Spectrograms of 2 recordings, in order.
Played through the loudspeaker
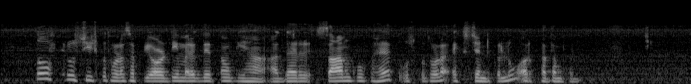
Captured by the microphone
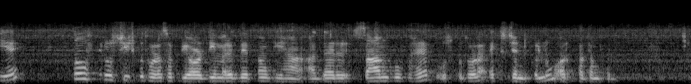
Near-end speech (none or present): none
